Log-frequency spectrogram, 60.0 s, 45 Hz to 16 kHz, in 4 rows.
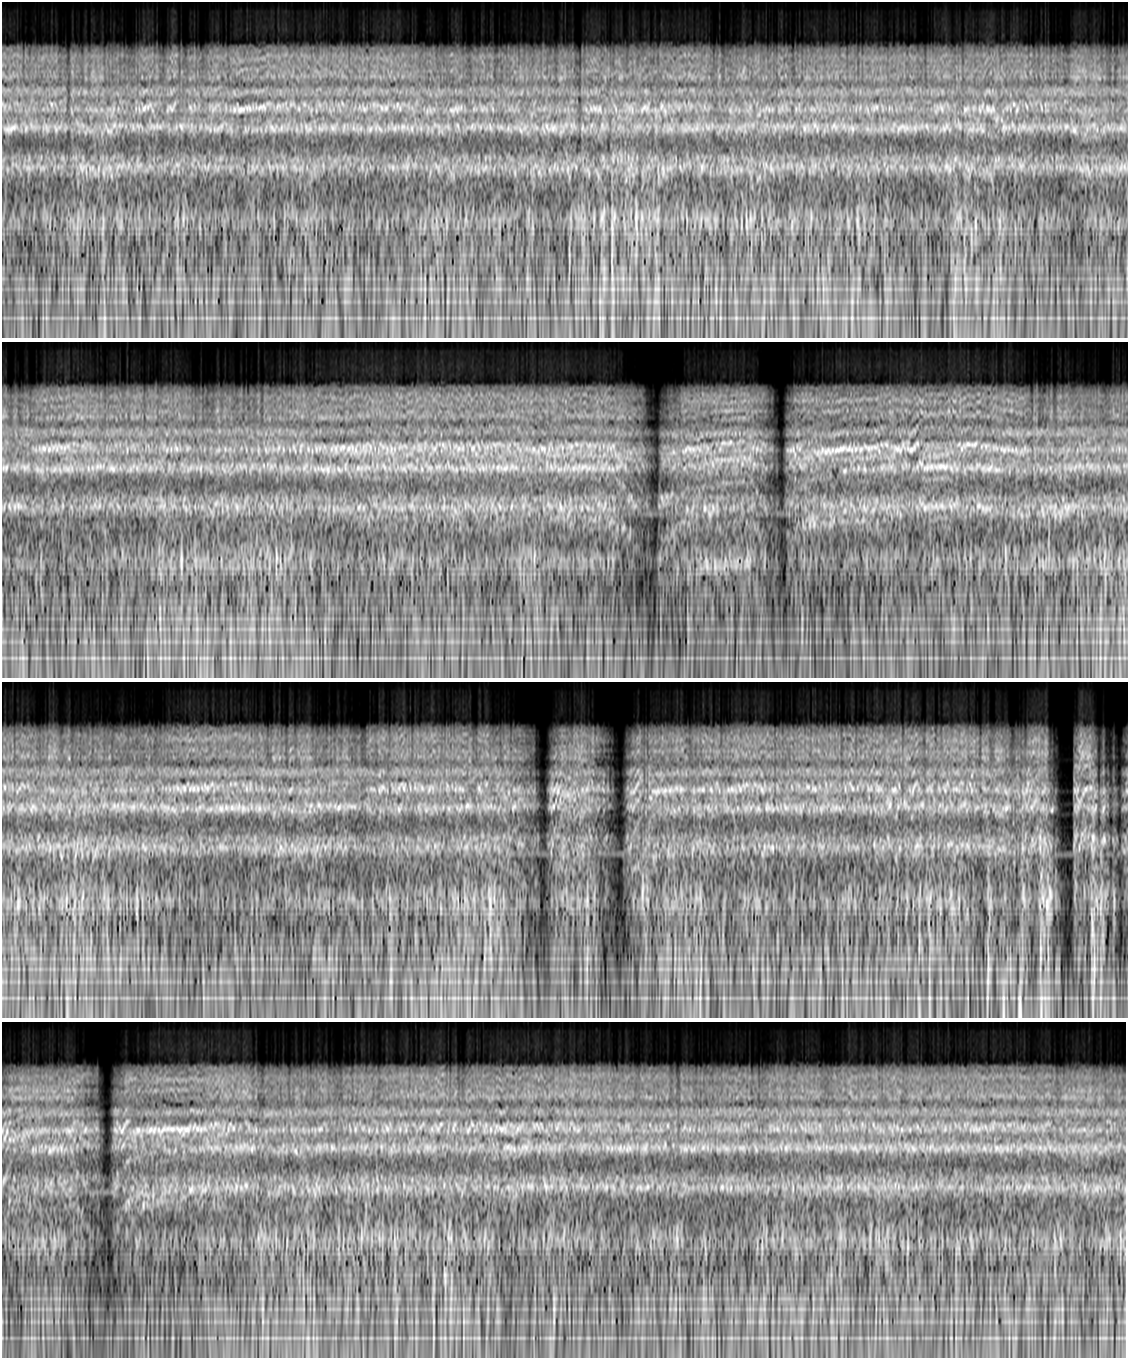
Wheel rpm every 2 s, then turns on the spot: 230, 230, 230, 230, 220, 230, 230, 230, 230, 230, 210, 180, 130, 190, 220, 220, 230, 230, 160, 150, 230, 220, 130, 150, 220, 230, 230, 230, 230, 230.
none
